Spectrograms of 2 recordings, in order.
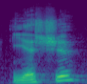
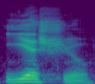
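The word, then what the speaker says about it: ещё: How do you think it's pronounced? Yeshe? Nope. Try yesho.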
